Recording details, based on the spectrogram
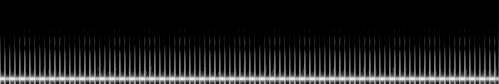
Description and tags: nathalie le maitre 2014 s3
Do sinusoid
Effect Tremolo :
Waveform type : square
Starting phase (degrees) : 10
Wet level (percent) : 70
Frequency (Hz) : 10
sinusoid, effect, Tremolo, DO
